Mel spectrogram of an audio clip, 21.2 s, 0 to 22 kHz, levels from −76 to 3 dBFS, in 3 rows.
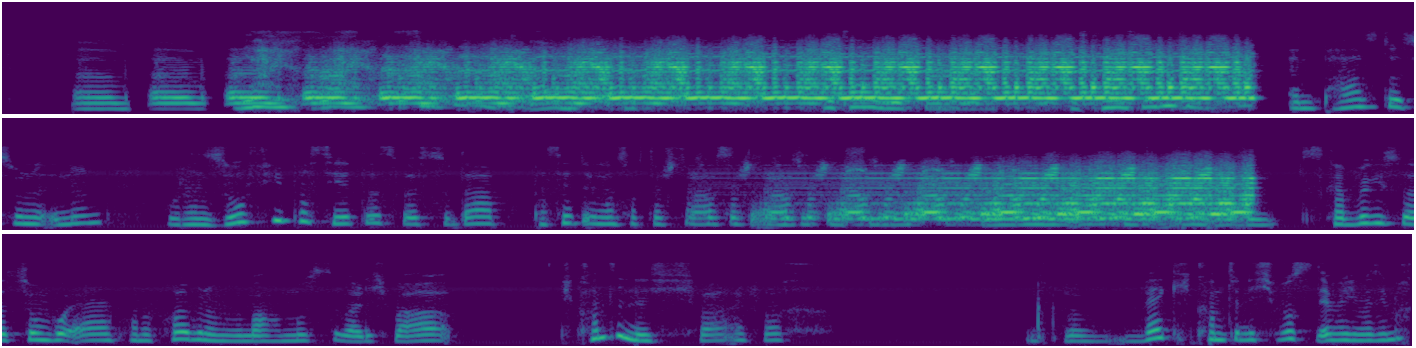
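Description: From 0.39 to 6.37 s a feedback howl takes over: two devices in the same room are looping microphone to loudspeaker with gain on every trip, so the sound narrows to a tone around 500 Hz, pulsing roughly every 0.4 s and peaking about 14 dB above the speech. Unlike an echo, it holds one pitch rather than repeating the speech.

From 7.36 s to the end at 21.17 s a mains buzz sits under everything, roughly 30 dB below the speech. Sharp switching spikes twice per 60 Hz cycle spread harmonics well up the spectrum, giving a raspy, steady edge rather than a smooth low hum. It never varies with the talking.

Between 10.5 and 13.42 s a feedback echo between two devices appears: one device replays what the other's microphone sent, and that microphone picks it up again, outside either echo canceller's reach. The speech comes back at a regular interval of around 0.4 s, thinner and more ringing each pass, reaching about 12 dB above the original. 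Unlike the earlier howl, the repeats are recognisable speech rather than a single tone.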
